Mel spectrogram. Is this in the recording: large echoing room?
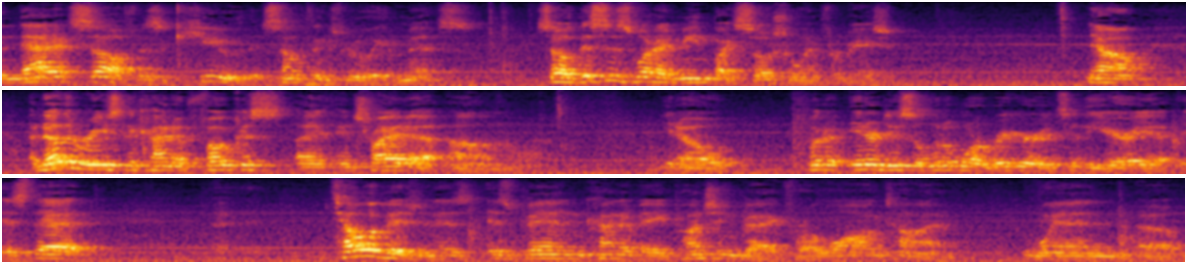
yes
